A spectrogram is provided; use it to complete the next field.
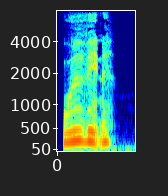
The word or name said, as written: udvinde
